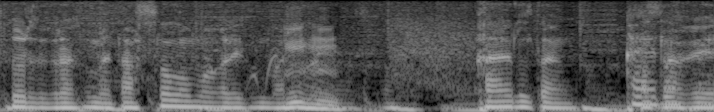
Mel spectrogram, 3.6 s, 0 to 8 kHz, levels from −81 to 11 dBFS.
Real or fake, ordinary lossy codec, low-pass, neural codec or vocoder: real; none; none; none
